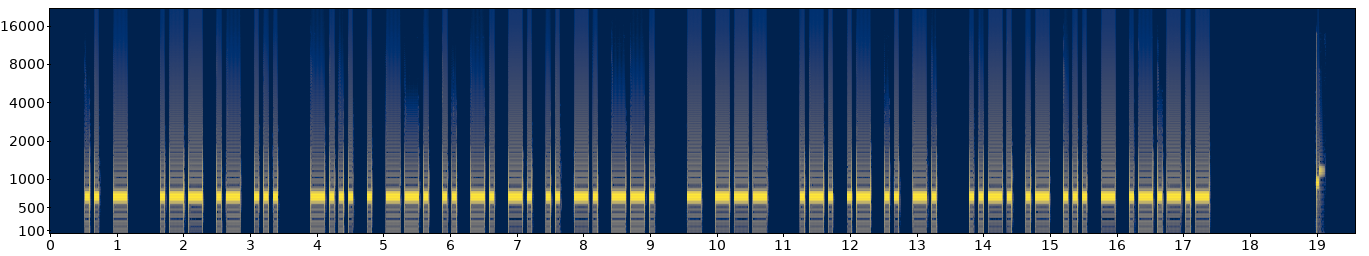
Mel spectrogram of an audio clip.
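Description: Morse code sent at 17 words per minute: a single mid-pitched tone keyed on and off in short and long beeps at a steady pace for about seventeen seconds, then a brief click after a pause.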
